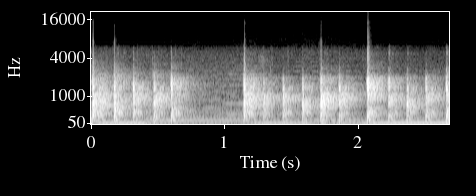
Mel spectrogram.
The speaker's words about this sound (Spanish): Pero no fue así. El lobo pegó a la puerta.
